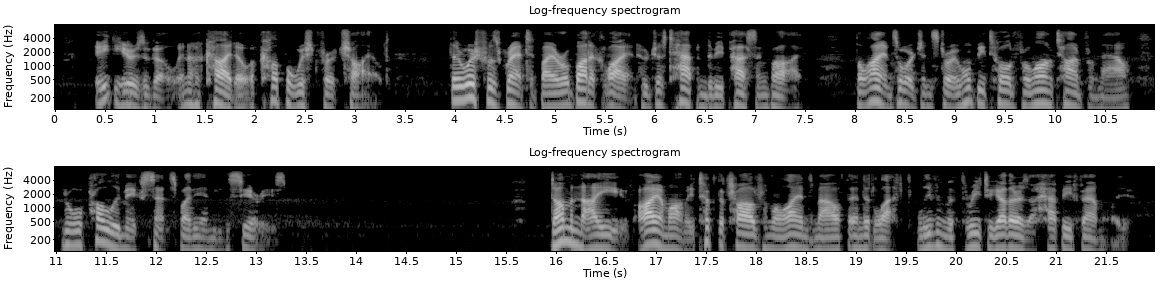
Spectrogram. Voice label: Narrator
